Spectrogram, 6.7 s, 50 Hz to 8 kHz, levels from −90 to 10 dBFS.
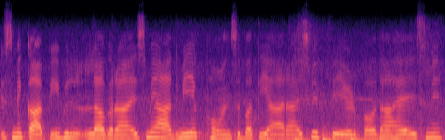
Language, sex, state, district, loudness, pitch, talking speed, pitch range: Hindi, female, Bihar, Kaimur, -16 LUFS, 235 Hz, 170 wpm, 225-250 Hz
